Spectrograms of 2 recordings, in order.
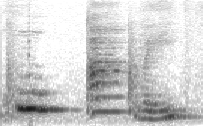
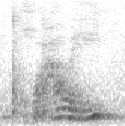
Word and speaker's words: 华为: 个拼音，不能拼成呼阿维，呼阿维不可以的，因为这是不了解汉语的发音，因为它只有两个汉字，就只能发成两个音节，呵乌阿华，乌 a 为华为，明白吗？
